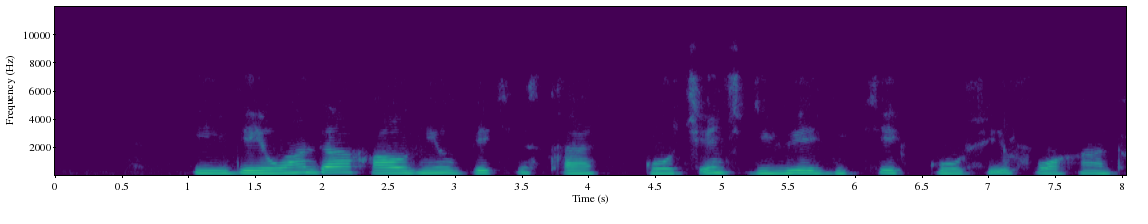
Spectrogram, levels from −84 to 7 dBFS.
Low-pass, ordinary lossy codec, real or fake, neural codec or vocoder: 7.2 kHz; Opus, 16 kbps; fake; codec, 16 kHz, 8 kbps, FunCodec, trained on LibriTTS, 25 frames a second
